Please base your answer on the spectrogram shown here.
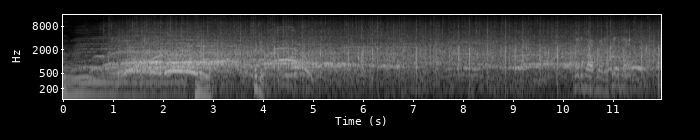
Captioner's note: cheering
